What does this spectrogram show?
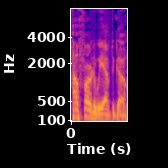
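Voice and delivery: ordinary delivery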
